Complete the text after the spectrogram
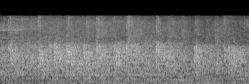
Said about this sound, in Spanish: Panamá ese no es el aplauso que te mereces cuando te estamos hablando de tus sueños.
